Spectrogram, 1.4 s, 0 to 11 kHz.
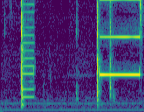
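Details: U818A-1 quadcopter's controller: a short chirp, then a brief double beep and a longer high beep, the normal tones when adjusting trim.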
